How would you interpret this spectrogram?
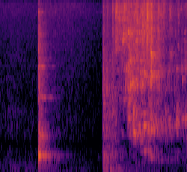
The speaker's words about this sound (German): Wir machen kein Pipi, sondern wir schütten uns gegenseitig Wasser in Gläser. Ja, wir trinken Wasser, tatsächlich.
